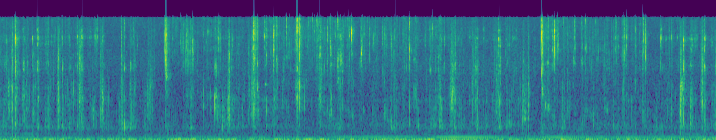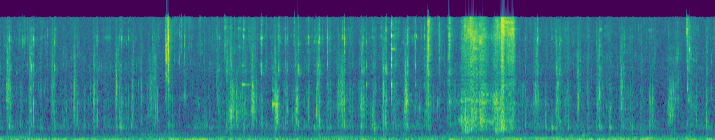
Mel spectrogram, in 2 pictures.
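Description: Close-miked chewing of chewy garaetteok rice cakes in jjajang sauce: soft, sticky, wet mouth sounds with many small clicks, and one louder noise lasting about a second near the end.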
